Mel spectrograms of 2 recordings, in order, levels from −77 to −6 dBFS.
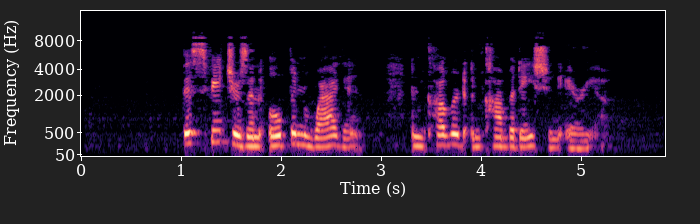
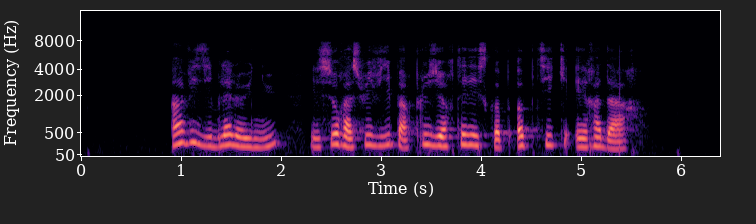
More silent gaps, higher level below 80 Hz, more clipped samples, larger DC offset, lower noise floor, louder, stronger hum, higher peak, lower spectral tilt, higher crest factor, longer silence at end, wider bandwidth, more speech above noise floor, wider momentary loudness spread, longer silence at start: neither; about the same, -68 dBFS vs -70 dBFS; neither; neither; second, -63 dBFS vs -74 dBFS; first, -19 LUFS vs -30 LUFS; neither; first, -2 dBFS vs -12 dBFS; second, -3.5 dB/octave vs -6 dB/octave; about the same, 18 dB vs 20 dB; second, 0.6 s vs 0.85 s; first, 9.2 kHz vs 8.2 kHz; about the same, 45 dB vs 45 dB; first, 14 LU vs 10 LU; first, 1.05 s vs 0.9 s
